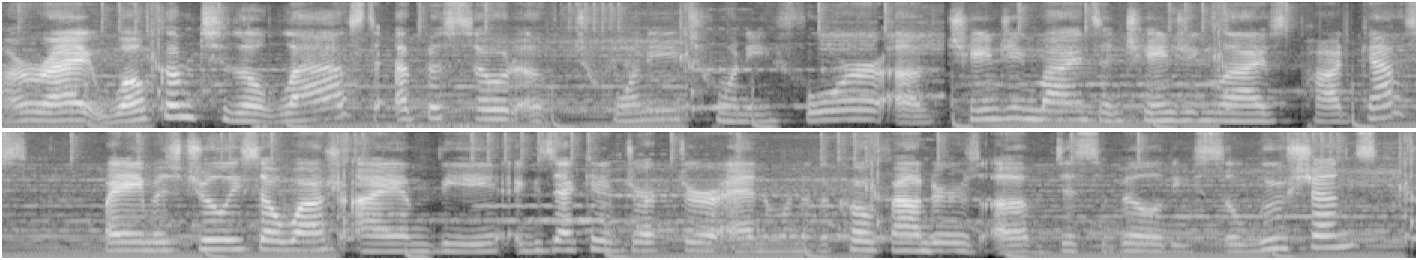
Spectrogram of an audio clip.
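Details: Adult woman speaking, with background music; ordinary speech.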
